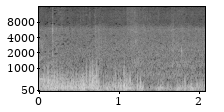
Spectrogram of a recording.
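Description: Wind buffeting the microphone in uneven gusts, heaviest in the low end, easing briefly about a second and a half in.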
